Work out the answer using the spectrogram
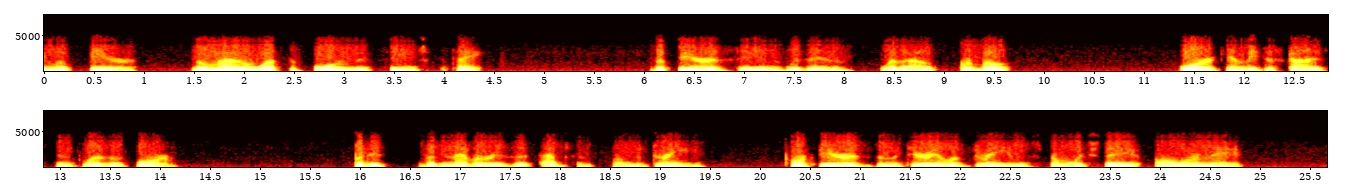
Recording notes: ACIM Daily Conference Call.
